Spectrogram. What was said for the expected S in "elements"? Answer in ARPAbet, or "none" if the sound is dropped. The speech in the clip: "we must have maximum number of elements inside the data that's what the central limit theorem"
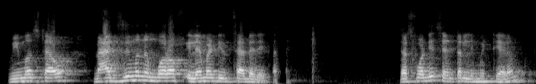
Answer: none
